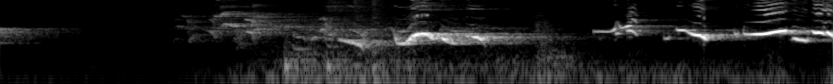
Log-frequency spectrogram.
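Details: Loud, flute-like song of a black-naped oriole, played to coax silent orioles into singing: after a short pause, a warbling whistled phrase with a rough undertone, then a rising fluty slur.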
